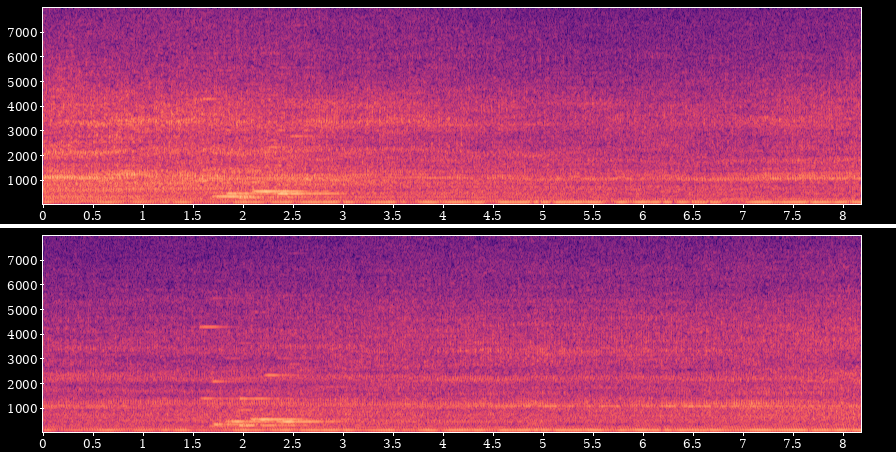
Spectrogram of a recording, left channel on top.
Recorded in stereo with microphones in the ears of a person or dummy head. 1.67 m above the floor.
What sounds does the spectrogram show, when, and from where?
1.6 s a ringtone: 10° right (ahead or behind), 10 m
